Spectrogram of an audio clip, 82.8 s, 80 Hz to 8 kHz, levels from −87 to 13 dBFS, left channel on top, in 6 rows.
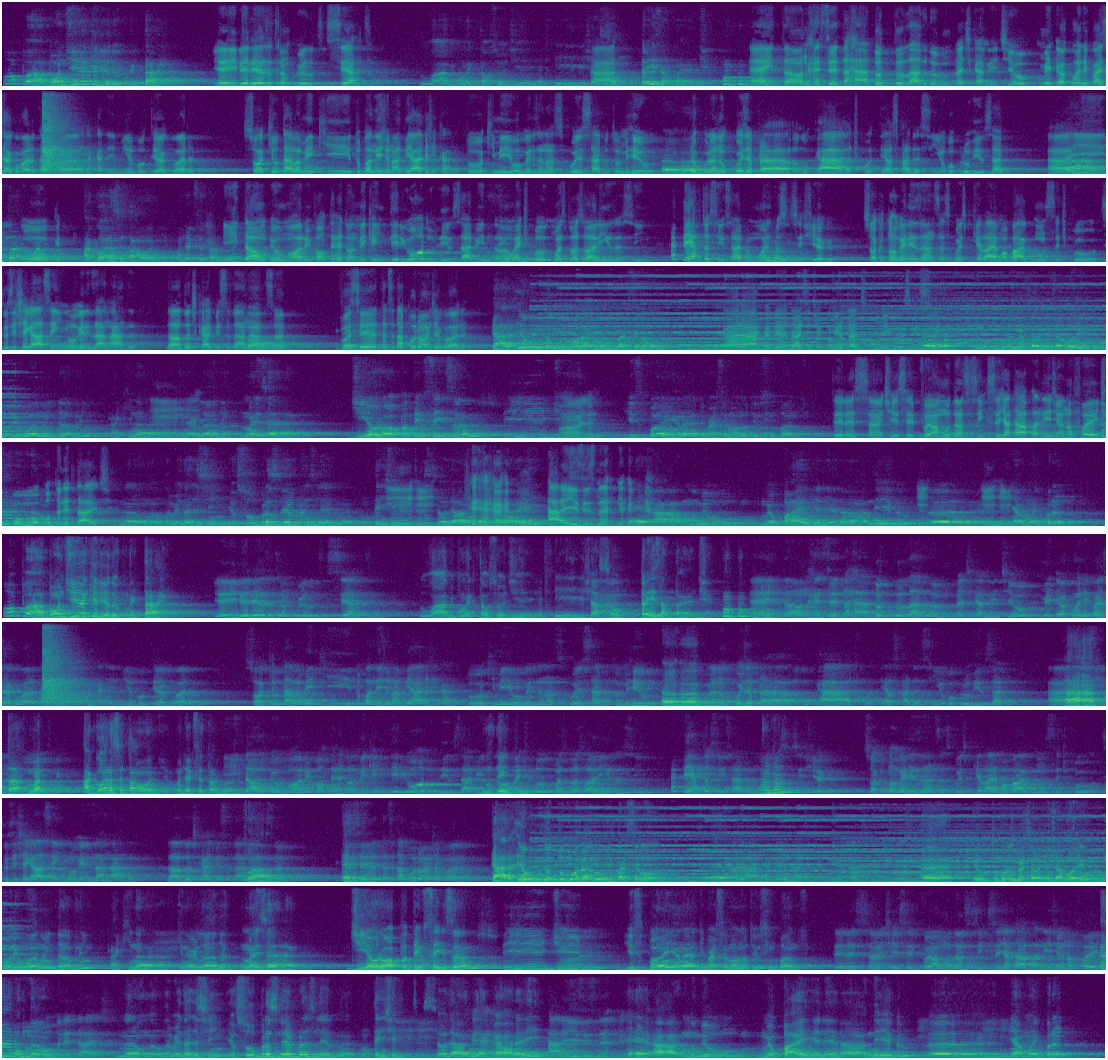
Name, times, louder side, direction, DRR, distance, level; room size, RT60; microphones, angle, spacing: voice 1, 0.0-2.1 5.2-9.3 22.0-22.6 27.1-28.2 28.6-30.6 33.6-34.2 37.1-37.5 44.4-44.9 45.6-46.0 47.5-49.8 50.1-50.7 51.1-51.2 52.9-58.9 59.5-62.7 63.0-65.2 68.9-69.6 70.5-74.1 74.4-75.7 76.8-82.2, right 3 dB, 70° right, 10 dB, 0.4 m, -24 dB
voice 2, 2.6-4.5 7.4-7.7 9.3-16.2 16.8-22.0 22.4-26.4 26.9-28.2 30.4-35.7 36.0-37.4 37.7-38.0 38.4-40.7 41.0-43.1 43.5-44.9 45.6-47.2 50.4-53.1 57.1-57.7 62.2-62.7 65.6-70.4 73.8-74.4 74.9-77.2 80.4-80.6 81.3-81.7, left 7 dB, 90° left, 12 dB, 0.3 m, -29 dB
Clapping, 14.1-19.0, left 2 dB, 35° left, 1.7 m, -33 dB
sound 1, 48.0-55.4, equal, 10° right, 0.5 m, -30 dB
6.7 x 5.8 x 3.7 m, 2.3 s
head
